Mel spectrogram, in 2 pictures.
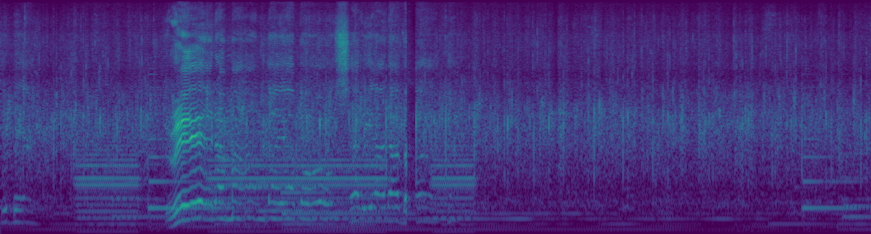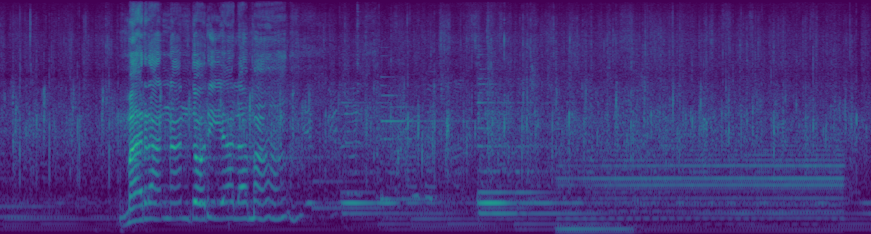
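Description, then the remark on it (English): Steady clapping from a crowd of people clapping their hands to God during worship runs throughout, mixed with sustained music and rising sung voices that swell twice. “Can you clap like you're clapping for a Range Rover?”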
